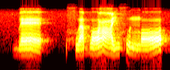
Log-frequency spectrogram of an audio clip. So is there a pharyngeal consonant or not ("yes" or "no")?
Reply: yes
